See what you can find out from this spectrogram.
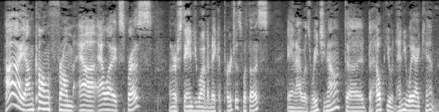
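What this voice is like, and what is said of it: Customer service voice. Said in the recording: “This is my customer service voice.”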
